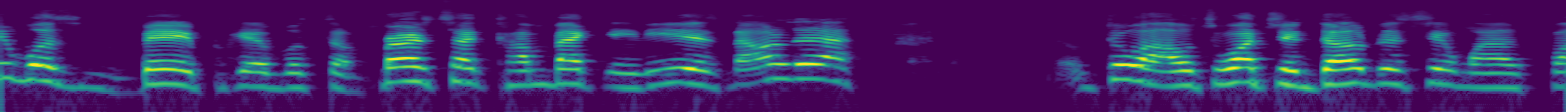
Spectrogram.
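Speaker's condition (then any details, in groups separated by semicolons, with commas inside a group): Brain bruising; speech bad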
